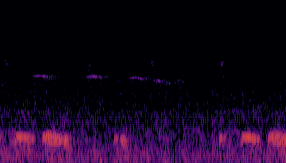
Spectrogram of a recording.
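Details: Spotted dove heard while being trapped with a decoy: low mellow coos in paired and triple notes, several phrases in under four seconds, with faint high thin whistles of another bird behind.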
